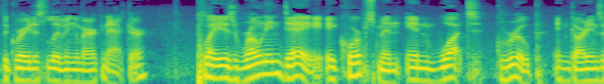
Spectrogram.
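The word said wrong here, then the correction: corpsman: It's pronounced Corman.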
